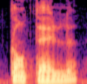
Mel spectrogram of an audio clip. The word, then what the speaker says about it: quand elle: Remember, when you will have this D, you will phonetically pronounce it like T. Quand elle, dans un, okay, in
